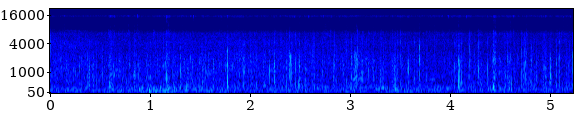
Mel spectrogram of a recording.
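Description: Steady rain falling on a wet tarmac path and puddles, a continuous hiss dotted with many small, scattered drop patters.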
